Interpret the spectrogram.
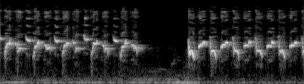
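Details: Sooty-headed bulbul (trucukan) lure call for trapping: rapid bursts of short chirpy notes dropping from about 3k, repeated several per second, a pause, then another run; faint low hum underneath.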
